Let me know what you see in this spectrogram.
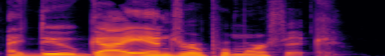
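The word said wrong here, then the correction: gynandromorphic: Oh, no, there's no pro. It's guy andromorphic.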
